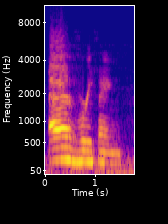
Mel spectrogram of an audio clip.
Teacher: Ev. Can you hear how we put a lot of emphasis on ev, less on re? · We do put some emphasis on thing, so I'm going to mark that as stressed.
